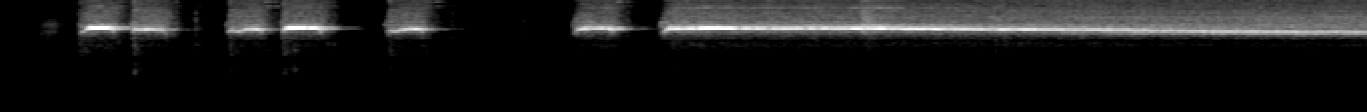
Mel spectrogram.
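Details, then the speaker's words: Old Mamod model steam roller, not run in decades, first steam-up after cleaning, oiling and new belts: whistle held down to depressurize gives a few short high toots, then a long steady shrill whistle with hiss as pressure bleeds off; normal whistle. "But yes, the little mammod is working. Absolutely lovely. Let's hold the whistle down to depressurize."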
